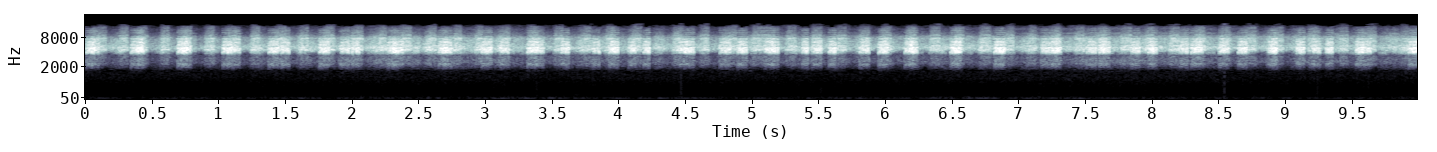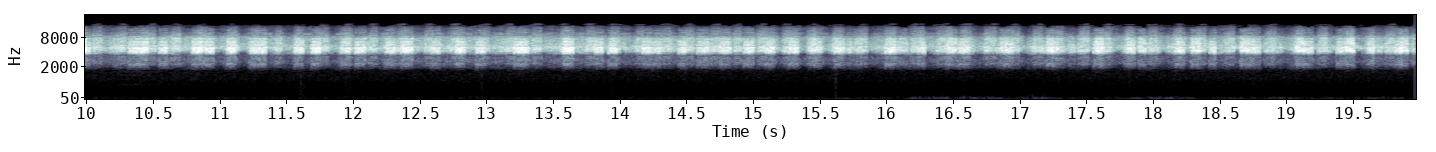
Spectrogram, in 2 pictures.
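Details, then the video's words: Midsummer cicada chorus from a Greek pine forest, a steady high-pitched rasping drone throbbing in quick regular pulses, unbroken for the whole stretch, nothing else audible. "Cicadas singing in midsummer - Nature sounds from the Greek fauna - Sounds of cicadas"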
